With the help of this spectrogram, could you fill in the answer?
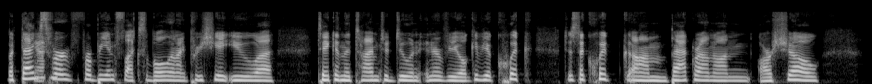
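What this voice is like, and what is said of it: Slightly rough, sick voice. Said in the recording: “My voice is a little I have COVID, so my voice is just a little rough”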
